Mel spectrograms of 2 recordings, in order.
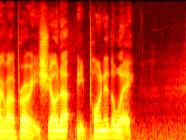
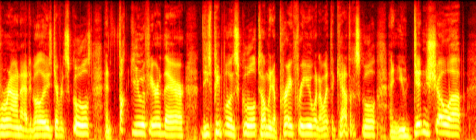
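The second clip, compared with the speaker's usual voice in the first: retold angry rant, building higher and louder; re-enacted venting at a higher power, climbing in pitch; laying it out; 5 semitones higher, 3 dB louder than usual. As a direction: pour out the grievances without letting up. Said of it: "I just started laying it out".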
